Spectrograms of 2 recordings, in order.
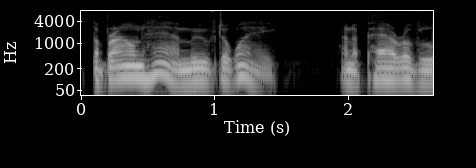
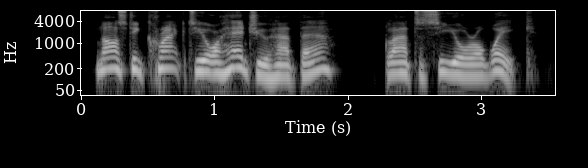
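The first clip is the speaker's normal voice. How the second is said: higher, brighter British woman voice; louder, smiling British; 8 semitones higher, 3 dB louder than usual. A narrator's reading. British woman cheerfully greeting the injured man. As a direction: chipper and amused. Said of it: "Louder, she said, smiling".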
